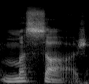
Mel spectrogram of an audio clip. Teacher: And that first syllable has that schwa, massage, massage.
